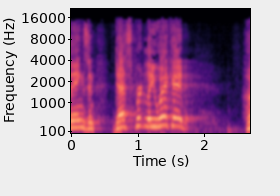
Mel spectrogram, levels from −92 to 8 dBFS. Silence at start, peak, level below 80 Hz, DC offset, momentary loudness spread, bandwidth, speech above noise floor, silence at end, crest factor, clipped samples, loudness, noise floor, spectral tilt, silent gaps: 0 s; -2 dBFS; -52 dBFS; under 0.1%; 11 LU; 16 kHz; 34 dB; 0 s; 12 dB; under 0.1%; -13 LUFS; -46 dBFS; -4.5 dB/octave; none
